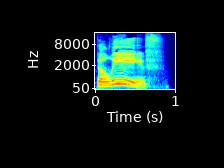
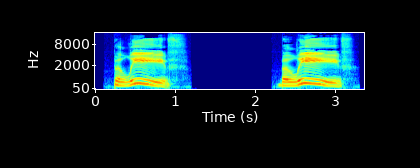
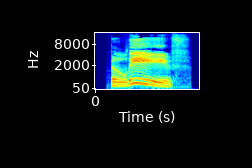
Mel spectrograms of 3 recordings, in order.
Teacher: In this case, we're stressing the second syllable.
